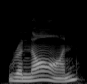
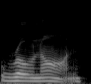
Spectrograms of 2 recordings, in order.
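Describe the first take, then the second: First: Only the second vowel is long. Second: Both vowels are long. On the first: "if it were only on the second syllable" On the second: "since it's on both vowels"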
